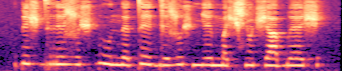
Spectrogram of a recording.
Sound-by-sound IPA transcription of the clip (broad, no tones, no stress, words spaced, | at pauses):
ɗeʃdrɪ ɮʊʃɠu nɛte ɡeɮuʃɲe maʃɕɔ̃ʃa bɛʃ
